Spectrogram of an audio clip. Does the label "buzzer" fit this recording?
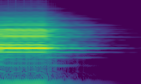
Yes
